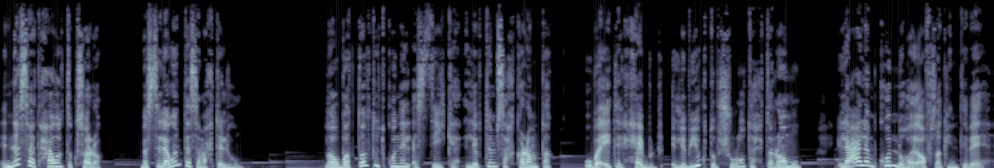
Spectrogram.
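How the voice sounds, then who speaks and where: A woman with an Egyptian accent, reading a scripted self-help talk in a calm, measured way and speaking straight to the listener. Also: a little high, faint music behind. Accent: Egyptian Arabic. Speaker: self-help channel host. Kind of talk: scripted motivational narration.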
